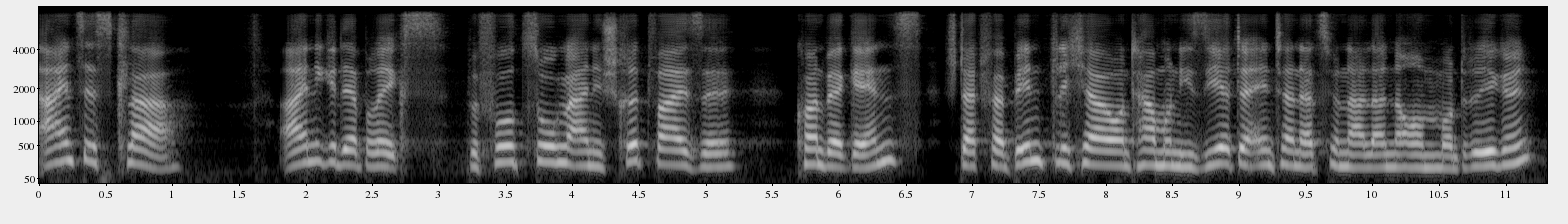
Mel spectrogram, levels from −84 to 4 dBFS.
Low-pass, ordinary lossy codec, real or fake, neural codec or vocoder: 7.2 kHz; none; fake; codec, 16 kHz, about 1 kbps, DyCAST, with the encoder's durations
